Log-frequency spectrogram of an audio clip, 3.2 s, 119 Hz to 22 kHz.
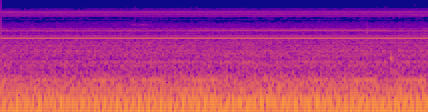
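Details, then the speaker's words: Cold 1994 Mazda Miata idling a little rough just after first start following months stored since October, left idling without throttle to let fuel and oil pressure build; low steady drone with slightly uneven pulse, about four beats a second. "idling a little rough we're not going to go we're not going to hit the gas we're just going to let it idle let it let the fuel pressure work its way up the oil pressure do its thing"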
